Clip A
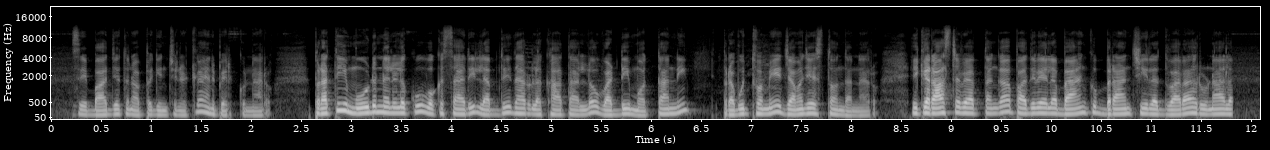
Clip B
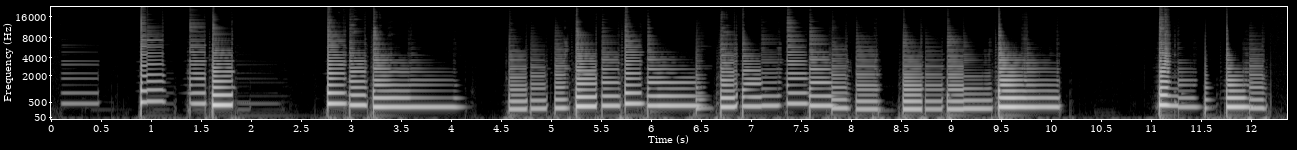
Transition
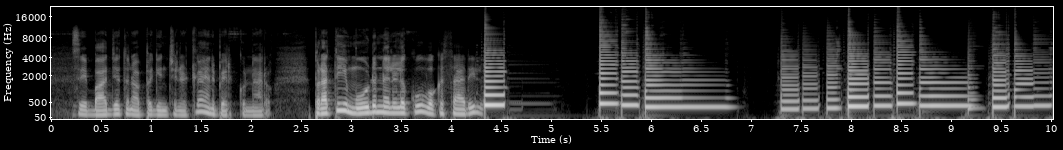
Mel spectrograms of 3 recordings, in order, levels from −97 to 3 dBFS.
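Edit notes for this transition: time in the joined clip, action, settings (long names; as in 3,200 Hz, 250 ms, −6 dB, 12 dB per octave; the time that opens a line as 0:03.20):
clip A
0:03.72–0:04.34: low-pass filter 4,500 Hz → 1,200 Hz
0:04.30: continue with clip B from 0:01.58, crossfade 0.08 s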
